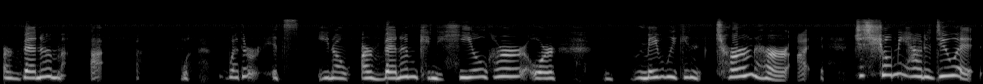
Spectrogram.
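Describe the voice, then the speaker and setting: A woman playing a soft-hearted, pleading young vampire in an audio drama, speaking haltingly and emotionally. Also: sits high, no room sound, highs cut off. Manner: halting, emotional, breaks sentences off. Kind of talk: immersive audio drama acting.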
